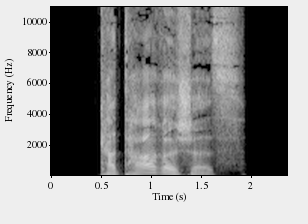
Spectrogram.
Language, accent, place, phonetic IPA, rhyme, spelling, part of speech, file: German, Germany, Berlin, [kaˈtaːʁɪʃəs], -aːʁɪʃəs, katharisches, adjective, De-katharisches.ogg
- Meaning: strong/mixed nominative/accusative neuter singular of katharisch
